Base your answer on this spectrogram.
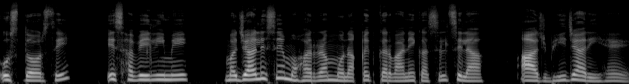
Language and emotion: Urdu, neutral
